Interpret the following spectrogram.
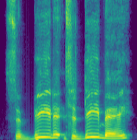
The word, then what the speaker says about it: Sidibe: So about a year before she started filming Antebellum with your girl Janelle Monáe, Sidibe, that's how you say her name.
